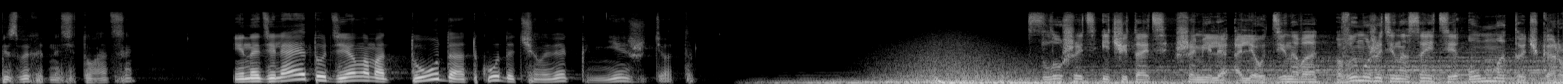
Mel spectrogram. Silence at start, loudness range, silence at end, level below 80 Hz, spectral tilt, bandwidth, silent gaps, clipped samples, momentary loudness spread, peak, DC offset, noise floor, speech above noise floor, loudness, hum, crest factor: 0 s; 11 LU; 0 s; -30 dBFS; -5 dB/octave; 12.5 kHz; none; under 0.1%; 16 LU; -2 dBFS; under 0.1%; -68 dBFS; 48 dB; -21 LUFS; none; 18 dB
